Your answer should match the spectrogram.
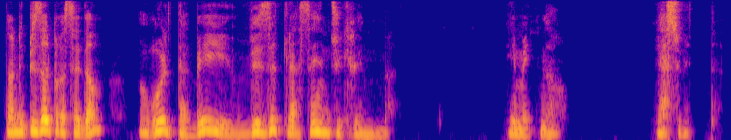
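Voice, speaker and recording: Mellow, slightly husky male narrator. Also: on the high side, sing-song, a little slow, pauses often, no echo, clean studio sound. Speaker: audiobook narrator. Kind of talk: scripted literary narration.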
